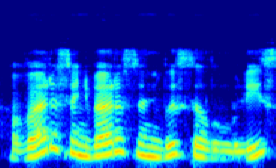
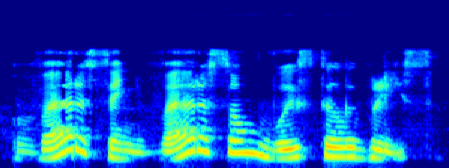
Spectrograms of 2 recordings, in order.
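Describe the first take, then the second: First: The line is read at a very quick pace. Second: The line is read at a slow pace. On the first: "Тепер швидко" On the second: "прочитайте скоромовку повільно"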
